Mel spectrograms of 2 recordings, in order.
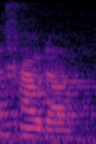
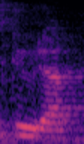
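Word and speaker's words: Gouda: howder yes I'm ready I'm pronouncing it howder because Lisa comes um her family come from from Holland from Holland yes um this is guda in America and Canada and GAA in the UK so this is a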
